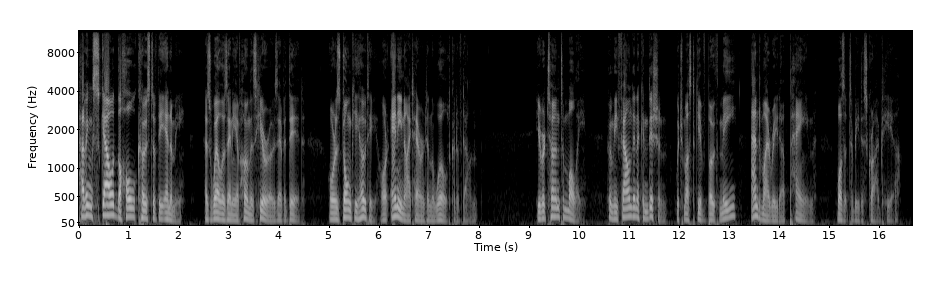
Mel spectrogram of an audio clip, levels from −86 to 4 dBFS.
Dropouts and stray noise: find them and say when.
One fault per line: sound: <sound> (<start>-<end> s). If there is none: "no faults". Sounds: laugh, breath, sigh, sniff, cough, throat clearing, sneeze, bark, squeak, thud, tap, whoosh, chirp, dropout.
no faults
